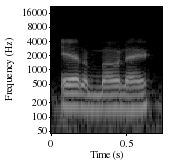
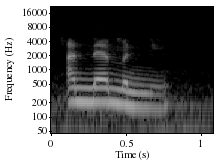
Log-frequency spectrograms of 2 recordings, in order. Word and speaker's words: Anemone: foreign an enemy yeah I've been saying erimone I don't know it was Anatomy anemone CDM is in the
